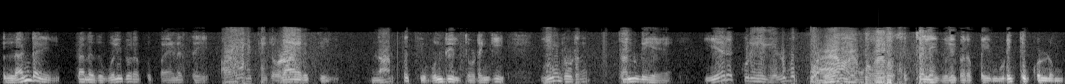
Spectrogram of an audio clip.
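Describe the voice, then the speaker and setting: Male radio presenter, low register, scripted documentary read, dull hissy shortwave sound. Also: expressive, moderate pace.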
